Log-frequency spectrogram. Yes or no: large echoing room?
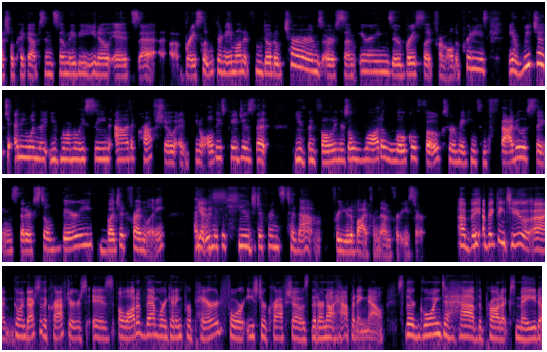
no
